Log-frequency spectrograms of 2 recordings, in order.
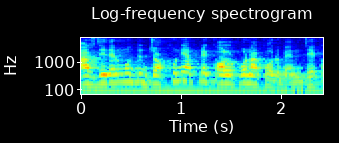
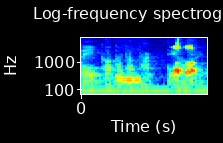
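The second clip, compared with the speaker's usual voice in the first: louder and higher, pressing the point home; emphatic insistence; 9 semitones higher, 12 dB louder than usual. Real, not acted. Teacher insists the class must not leave this out, emphatic. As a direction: insist so no one misses it again. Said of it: "সবাই এটা miss করতেছেন".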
